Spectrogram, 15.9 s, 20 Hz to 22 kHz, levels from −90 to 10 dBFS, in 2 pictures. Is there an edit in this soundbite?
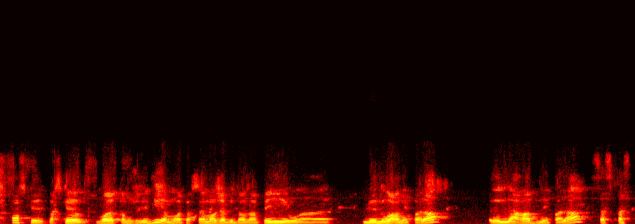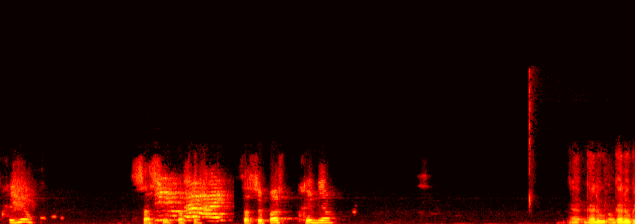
yes; 1 cut; at 10.9 s

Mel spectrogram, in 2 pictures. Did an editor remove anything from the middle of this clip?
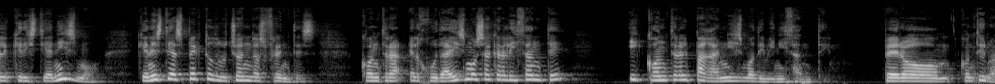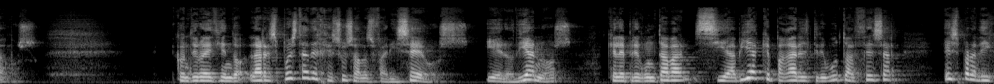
yes; 1 cut; at 8.8 s

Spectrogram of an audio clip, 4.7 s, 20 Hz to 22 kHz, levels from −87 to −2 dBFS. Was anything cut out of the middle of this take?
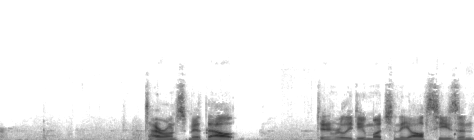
no; 0 cuts

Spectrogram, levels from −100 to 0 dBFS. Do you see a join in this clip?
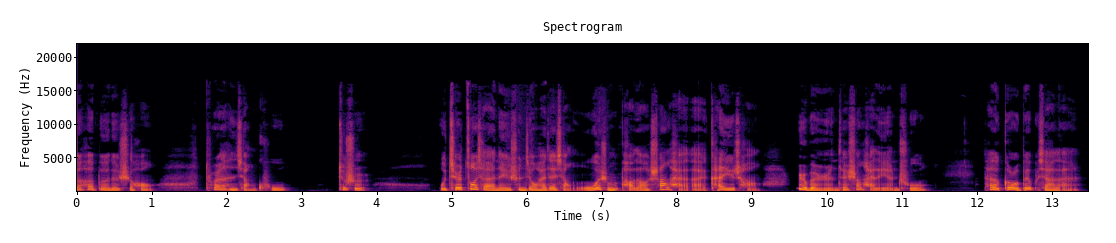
yes; 1 cut; at 12.0 s

